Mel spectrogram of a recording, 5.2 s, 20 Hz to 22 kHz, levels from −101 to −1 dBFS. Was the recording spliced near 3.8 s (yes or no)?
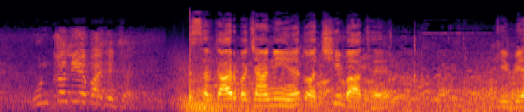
no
